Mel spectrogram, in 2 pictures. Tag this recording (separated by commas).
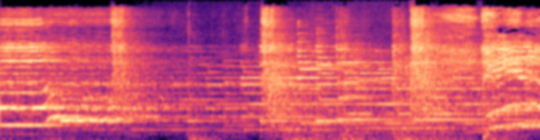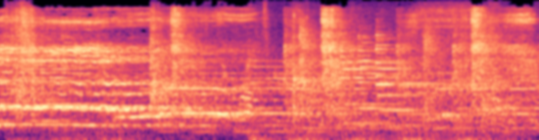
Singing, Music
